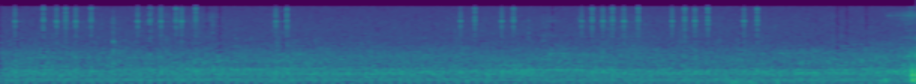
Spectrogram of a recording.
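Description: Faint computer keyboard typing: short runs of quick key clicks with brief pauses between them.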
